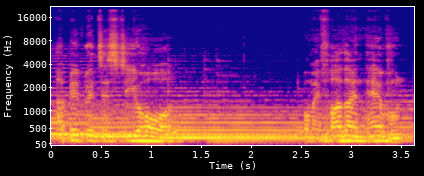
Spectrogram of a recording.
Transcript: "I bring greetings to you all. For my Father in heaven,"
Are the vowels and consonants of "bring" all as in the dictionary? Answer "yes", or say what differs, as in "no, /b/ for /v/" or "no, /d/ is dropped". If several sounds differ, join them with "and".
no, /ɹ/ is dropped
